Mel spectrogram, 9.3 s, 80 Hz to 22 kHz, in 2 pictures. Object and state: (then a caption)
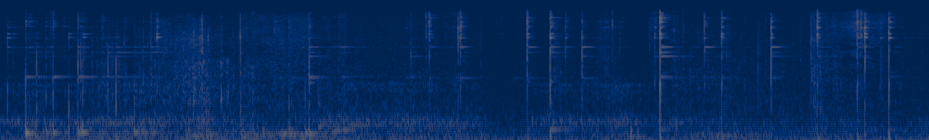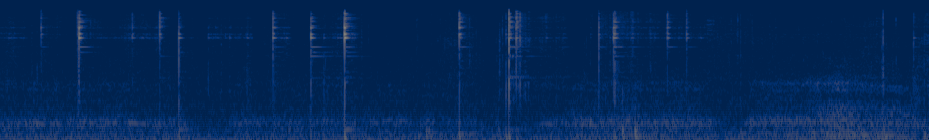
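Glass ornament tapped with fingernails. A hand-sized, faceted, rainbow-iridescent glass pineapple-shaped ornament or jar with a green leafy top, likely hollow, is held in one hand and tapped with long dark-painted nails. About 19 quiet, bright clinking taps come at an uneven pace, each dying away almost instantly. A soft, steady low hum sits underneath throughout.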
